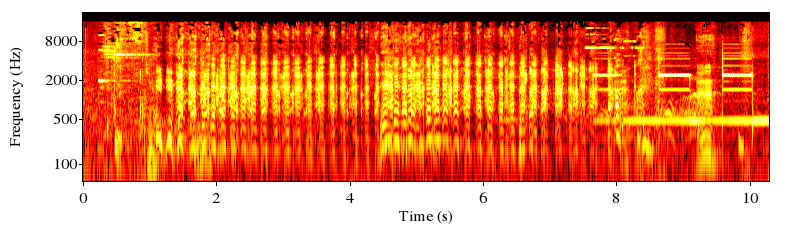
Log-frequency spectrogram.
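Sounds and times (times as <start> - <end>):
warning alarm beeping during a combat scene: 0.2 - 0.9, 7.3 - 10.2
laughter: 0.9 - 10.0.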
